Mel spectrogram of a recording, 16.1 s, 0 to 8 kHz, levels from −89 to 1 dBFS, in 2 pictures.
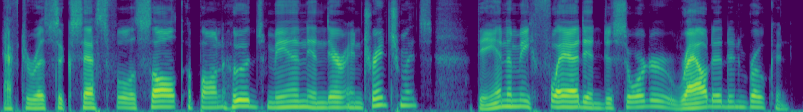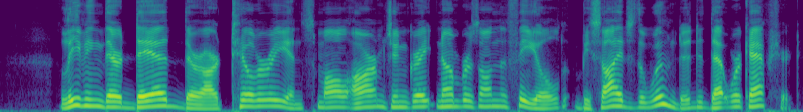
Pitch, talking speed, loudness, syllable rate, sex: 140 Hz, 140 wpm, -19 LUFS, 4.2 syllables/s, male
